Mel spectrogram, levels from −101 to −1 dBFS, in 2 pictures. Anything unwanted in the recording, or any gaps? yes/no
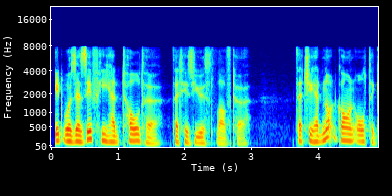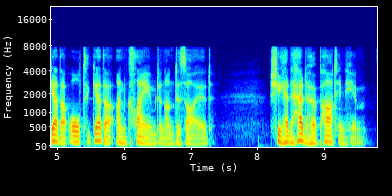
no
